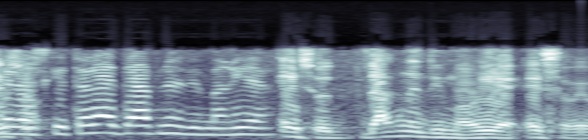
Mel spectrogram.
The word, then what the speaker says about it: Daphne du Maurier: ¿Cómo se pronuncia eso? De la escritora Daphne du Maurier.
